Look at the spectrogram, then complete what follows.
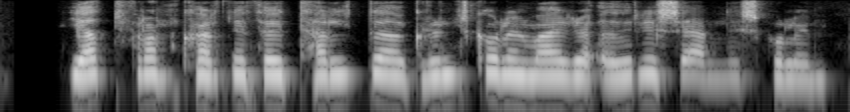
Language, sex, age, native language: Icelandic, female, 14, Icelandic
